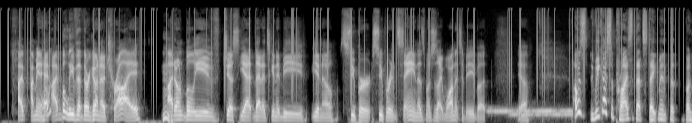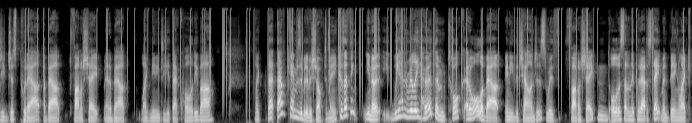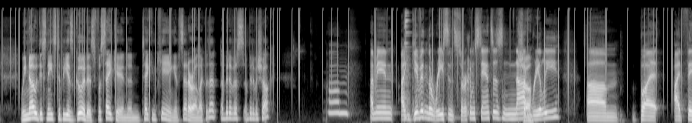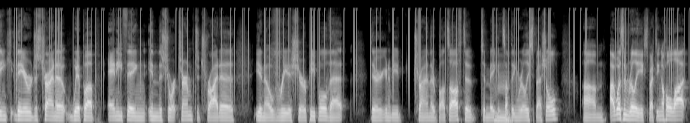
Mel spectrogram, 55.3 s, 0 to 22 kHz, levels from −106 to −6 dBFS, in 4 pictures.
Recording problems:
crackle, like an old record; noticeable; 15 dB below the speech
siren; noticeable; from 9.5 to 11 s; peak 8 dB below the speech
clattering dishes; noticeable; at 36 s; peak 5 dB below the speech

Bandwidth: 16 kHz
